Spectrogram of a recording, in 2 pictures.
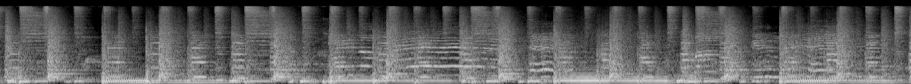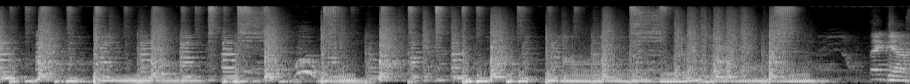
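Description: A live blues band playing: a drum kit with snare and kick hits over a steady bass line and guitar. The band stops a little before the end.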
